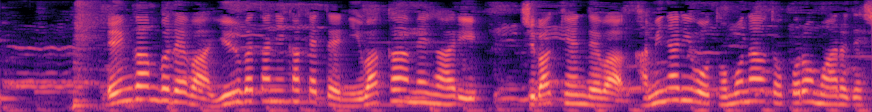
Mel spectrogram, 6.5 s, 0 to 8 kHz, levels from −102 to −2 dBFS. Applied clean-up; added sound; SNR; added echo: classical method log-MMSE.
